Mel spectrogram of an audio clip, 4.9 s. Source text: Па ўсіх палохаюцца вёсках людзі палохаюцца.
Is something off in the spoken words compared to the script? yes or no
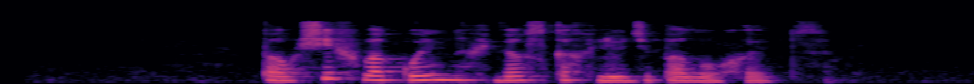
yes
